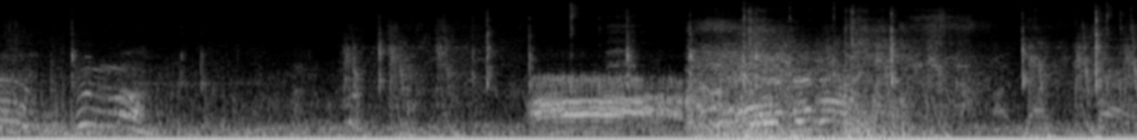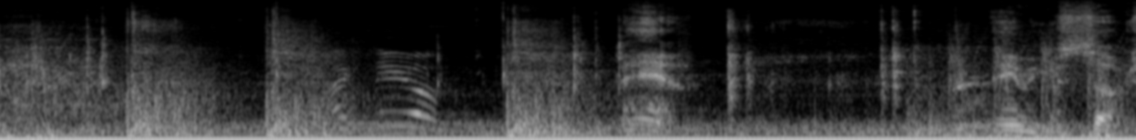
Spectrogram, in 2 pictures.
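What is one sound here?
Gunshots fire in quick, sharp bursts.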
